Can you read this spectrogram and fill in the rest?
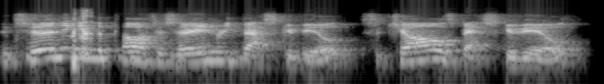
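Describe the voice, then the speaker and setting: Earnest, slightly flustered theatre compere, acted by a man, bright and high-pitched, roomy lo-fi sound. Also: big pitch swings, moderate pace, heavily acted. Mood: earnest, announcing. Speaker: amateur actor in a remote group reading. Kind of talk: comic stage-play reading, addressing the audience. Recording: echoey, dull internet call recording.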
